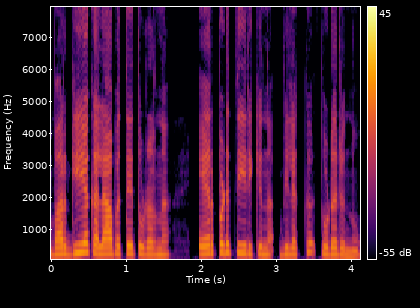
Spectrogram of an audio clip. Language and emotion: Malayalam, neutral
